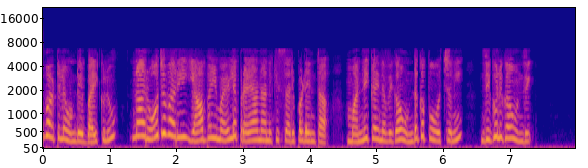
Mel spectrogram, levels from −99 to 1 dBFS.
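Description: From start to finish the speech sounds dull and smeared, with nothing above 6.6 kHz and a plainly audible warbly, fizzy texture on sibilants and held sounds. That's likely AAC compression, low-bitrate AAC-LC around 24 kbps, lowering its cut-off and starving bands.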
